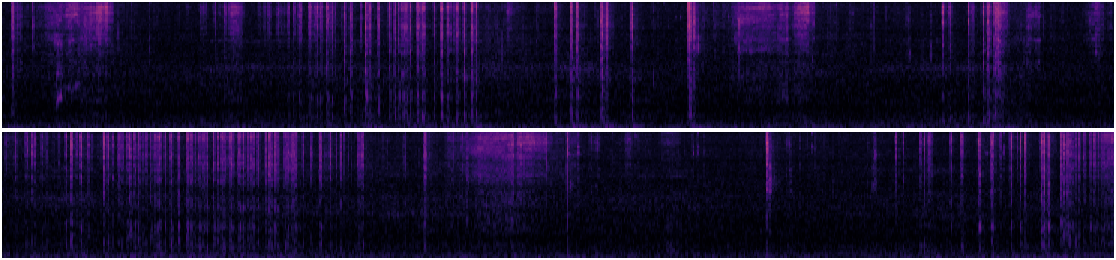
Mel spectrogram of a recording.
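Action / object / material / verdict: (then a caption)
scrape / magnesium carbonate chalk block / chalk / none. A utility knife with a red handle repeatedly scrapes the edge of a solid white gym chalk block of magnesium carbonate held in the hand. It makes crisp, dry shaving sounds: bright scraping bursts with sharp clicks that die away at once. Between strokes, a quiet low rumble remains.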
